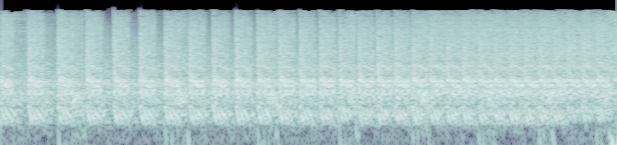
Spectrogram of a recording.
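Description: Hardstyle track in a breakdown: the kick drum and bass drop out, leaving a fast, even pulse of buzzing mid-range synth. The bass comes back in right at the end.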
